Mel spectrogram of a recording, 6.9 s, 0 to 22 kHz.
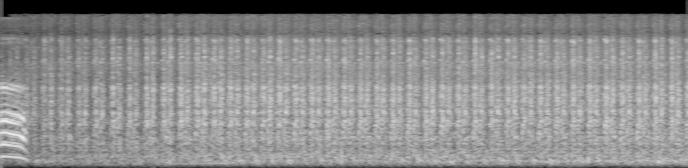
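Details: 1995 Ford F-250 Powerstroke with a failed glow plug relay, cold, started on ether: sharp, uneven clatter about three knocks a second right after it fires, rough cold running.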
